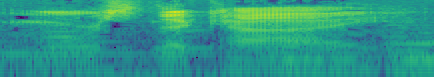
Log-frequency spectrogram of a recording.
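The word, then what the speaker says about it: Mordecai: Morsdakai?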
